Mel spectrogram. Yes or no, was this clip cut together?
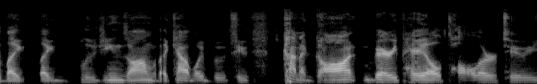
no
